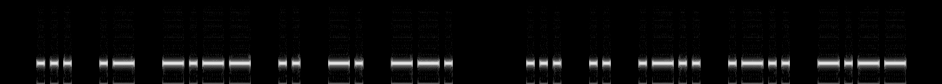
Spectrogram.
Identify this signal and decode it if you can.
Morse code, heard as a keyed tone, about 18 wpm, spaced as for 15 wpm, 1000 Hz. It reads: SAYING SILLY
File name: qotdfiles / 15wpm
